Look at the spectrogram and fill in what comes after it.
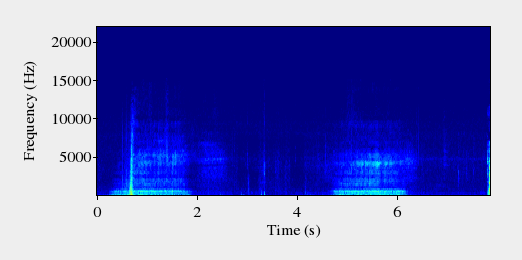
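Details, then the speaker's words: Female dog snoring extremely loudly in sleep: two long, loud, rough snores about four seconds apart, with quiet pauses between. "dog snores really loud. Yeah, she snores ridiculously loud."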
